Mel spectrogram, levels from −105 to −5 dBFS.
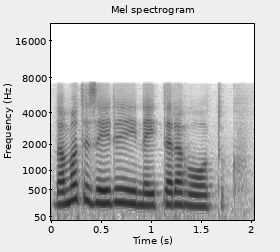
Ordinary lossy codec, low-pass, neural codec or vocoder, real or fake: none; 7.2 kHz; codec, 16 kHz, 0.2 kbps, FocalCodec; fake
